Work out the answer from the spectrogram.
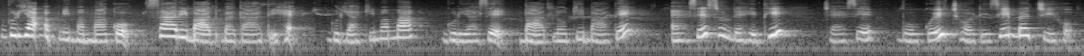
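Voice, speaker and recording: A woman's voice: fairly high pitch, animated, measured pace, breathy edge. A woman reading scripted narration for a children's cartoon story.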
